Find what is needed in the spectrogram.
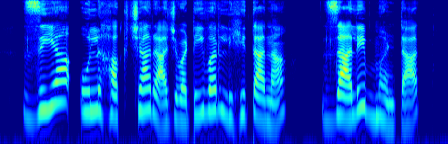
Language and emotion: Marathi, neutral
